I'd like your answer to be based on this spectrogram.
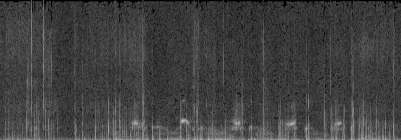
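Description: Long nails scratch and flick the teeth of a pink wide-tooth plastic comb, still in its clear plastic sleeve and held in one hand. The result is a dense, steady run of dry clicks and crinkly plastic rustle over a low rumble, with short squeaky chirps recurring throughout.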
